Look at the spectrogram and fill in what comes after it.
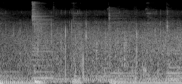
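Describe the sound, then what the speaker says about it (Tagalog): Heavy rain pours down steadily during a motorcycle ride on a Yamaha PG-1, a loud continuous wash of drops and wind noise with faint passing bumps and no talk. "Biglang lumakas yung ulan"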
